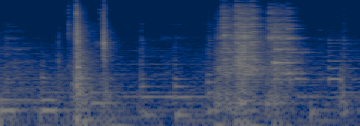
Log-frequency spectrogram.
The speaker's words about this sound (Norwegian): Og der var det ferdig, ja. Nå tar du opp mikroen.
